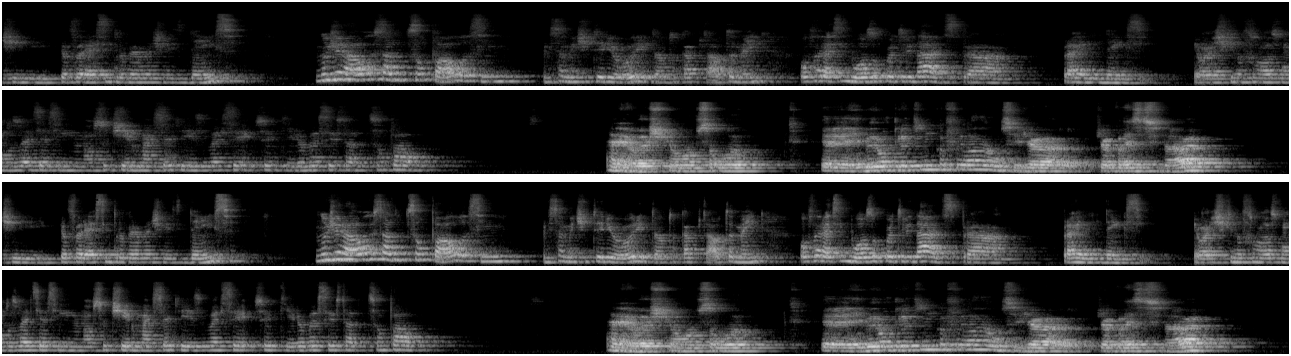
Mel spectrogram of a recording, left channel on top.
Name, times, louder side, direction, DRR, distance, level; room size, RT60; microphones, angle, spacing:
voice 1, 0.0-2.3 3.1-5.1 5.4-10.1 10.6-11.4 11.9-17.0, right 2 dB, 60° right, 4 dB, 0.6 m, -26 dB
voice 2, 18.9-20.3 21.1-24.8, equal, 65° left, 0 dB, 1.0 m, -19 dB
5.0 x 2.6 x 3.9 m, 0.86 s
head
